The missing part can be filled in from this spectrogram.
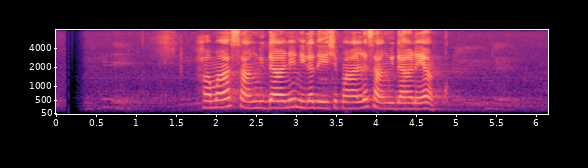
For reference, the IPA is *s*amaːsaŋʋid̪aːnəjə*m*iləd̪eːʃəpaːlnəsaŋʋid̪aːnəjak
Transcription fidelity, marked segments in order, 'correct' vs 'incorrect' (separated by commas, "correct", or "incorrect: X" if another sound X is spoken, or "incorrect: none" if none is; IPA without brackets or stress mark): incorrect: h, incorrect: n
